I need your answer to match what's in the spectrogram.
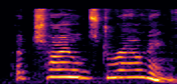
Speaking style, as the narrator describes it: shouted Johnny

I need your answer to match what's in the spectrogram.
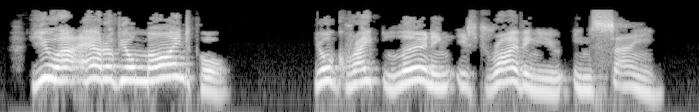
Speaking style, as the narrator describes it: he shouted

